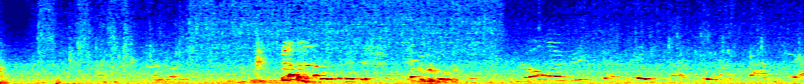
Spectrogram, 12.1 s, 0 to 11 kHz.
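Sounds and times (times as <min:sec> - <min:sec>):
young child vocalizing playfully: 0:07.8 - 0:12.0.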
